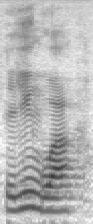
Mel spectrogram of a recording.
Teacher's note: la palatalización de la l inicial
